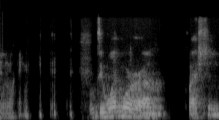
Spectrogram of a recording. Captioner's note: laughs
